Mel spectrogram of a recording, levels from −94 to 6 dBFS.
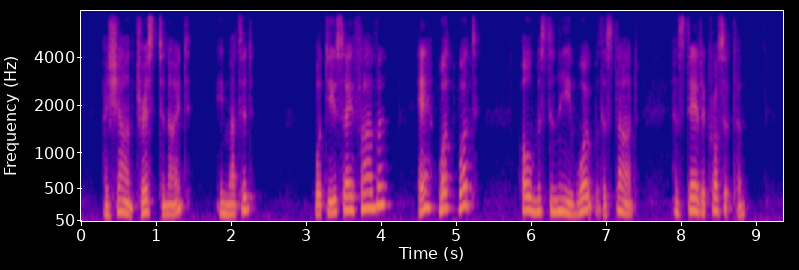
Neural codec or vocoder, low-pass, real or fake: codec, 24 kHz, 3.1 kbps, DualCodec; 7.2 kHz; fake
